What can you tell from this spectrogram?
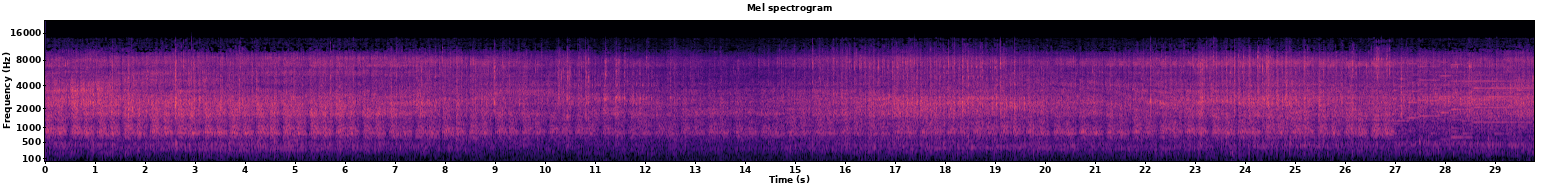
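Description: Battery-powered TrackMaster Thomas the Tank Engine toy running on plastic track, its motor and gearbox giving a steady rattling whir. It grows fainter a little after ten seconds in as the engine moves away, then louder again as it comes back.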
